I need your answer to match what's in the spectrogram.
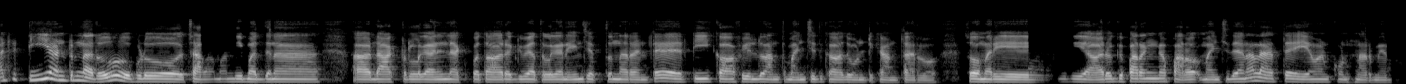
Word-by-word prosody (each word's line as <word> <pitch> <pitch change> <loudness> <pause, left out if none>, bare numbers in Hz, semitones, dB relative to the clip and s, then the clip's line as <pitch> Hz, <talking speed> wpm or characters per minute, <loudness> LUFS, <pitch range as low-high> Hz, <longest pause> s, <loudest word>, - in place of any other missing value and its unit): అంటే, 195 +8 -6
టీ 205 - 0 0.2
అంటున్నారు. 190 -9 +2 0.2
ఇప్పుడు 135 -1 +1 0.4
చాలామంది 125 +2 -2
ఈ - - -6
మధ్యన 125 +1 0 0.8
ఆహ్, 115 0 +5
డాక్టర్లు 120 0 0
గాని, 115 0 +2
లేకపోతే 115 0 -2
ఆరోగ్యవేత్తలు 115 0 0
గాని 115 -1 0
ఏం 120 - -1
చెప్తున్నారంటే 115 +2 -2 0.3
టీ, 130 - +2 0.2
కాఫీలు 125 -1 0
అంత 115 -1 -7
మంచిది 115 +2 -5
కాదు 115 -1 0
ఒంటికంటారు. 105 -1 -5 0.4
సో, - - +6
మరి 120 0 +1 0.6
ఇది 125 0 -5 0.2
ఆరోగ్యపరంగా 135 +2 +1
పర 115 - 0 0.2
మంచిదేనా 130 +7 -2
లేపోతే 140 -1 -1 0.2
ఏమనుకుంటున్నారు 115 -2 -6
మీరు? 105 0 -10
120 Hz, 130 wpm, -23 LUFS, 115-130 Hz, 0.8 s, సో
